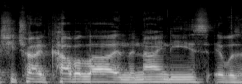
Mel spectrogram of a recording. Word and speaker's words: Kabbalah: So the emphasis is more like the end.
